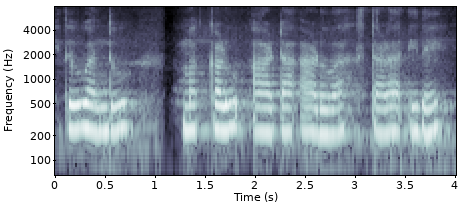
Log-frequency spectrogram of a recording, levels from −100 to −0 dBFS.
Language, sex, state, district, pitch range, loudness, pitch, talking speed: Kannada, female, Karnataka, Bidar, 220-240 Hz, -15 LUFS, 225 Hz, 105 wpm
